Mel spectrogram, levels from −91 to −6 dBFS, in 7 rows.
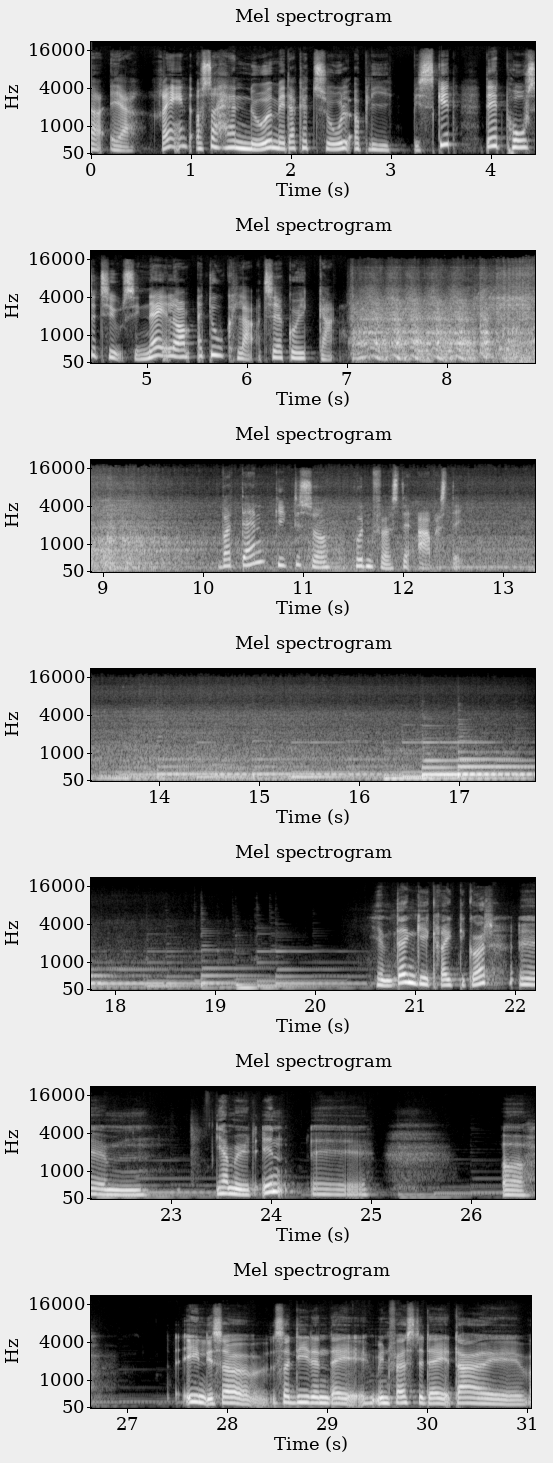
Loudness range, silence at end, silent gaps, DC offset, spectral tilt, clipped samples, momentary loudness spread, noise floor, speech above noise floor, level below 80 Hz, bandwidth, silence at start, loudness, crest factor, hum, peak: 8 LU; 0 s; none; under 0.1%; -4 dB/octave; under 0.1%; 15 LU; -50 dBFS; 32 dB; -52 dBFS; 17 kHz; 0 s; -19 LUFS; 18 dB; none; -2 dBFS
